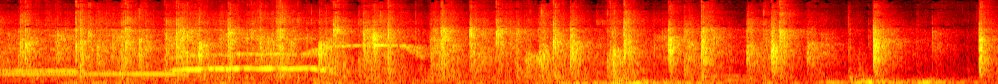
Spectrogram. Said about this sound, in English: Right, keep that applause going for your next comedian coming to the stage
